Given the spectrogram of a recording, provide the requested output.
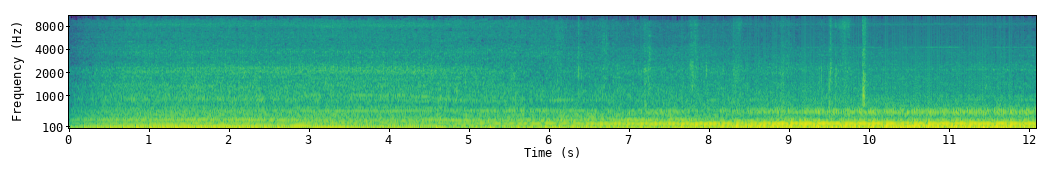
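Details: Nissan Skyline R32 drift car that quit drifting at an event: a lumpy, uneven engine note with a stumbling beat under load, breaking up instead of pulling cleanly. The engine is misfiring.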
